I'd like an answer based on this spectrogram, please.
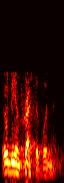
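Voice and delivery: ordinary talk

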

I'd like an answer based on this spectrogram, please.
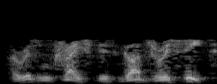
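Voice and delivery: ordinary talk, nothing marked

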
